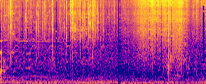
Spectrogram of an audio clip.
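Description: Quiet outdoor background: a low steady rumble with faint, scattered crackles and ticks, like dry leaves and twigs being brushed.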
